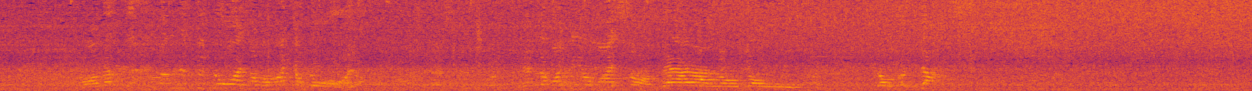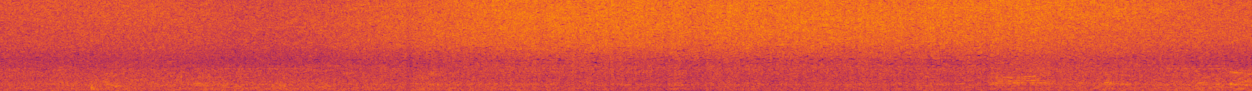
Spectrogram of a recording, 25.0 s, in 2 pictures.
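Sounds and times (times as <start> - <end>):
electric train running on rails: 0.0 - 25.0
hiss: 7.6 - 25.0.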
